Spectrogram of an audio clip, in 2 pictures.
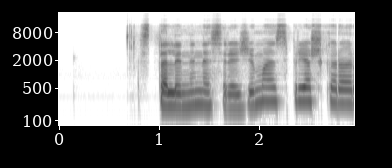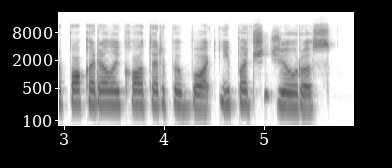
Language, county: Lithuanian, Vilnius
